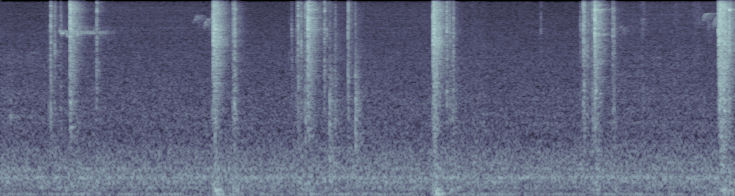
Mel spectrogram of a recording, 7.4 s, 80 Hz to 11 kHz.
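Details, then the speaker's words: Sansui SC1110 Direct-O-Matic cassette deck during overhaul, motor plugged in after belt replacement: faint motor hum broken by sharp clacks every second or two as the transport kicks out because the auto-stop isn't hooked up yet; belt centering fine. "that's working uh the auto stop's not hooked up that's why it's kicking out but that part's working and the belt is centering"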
